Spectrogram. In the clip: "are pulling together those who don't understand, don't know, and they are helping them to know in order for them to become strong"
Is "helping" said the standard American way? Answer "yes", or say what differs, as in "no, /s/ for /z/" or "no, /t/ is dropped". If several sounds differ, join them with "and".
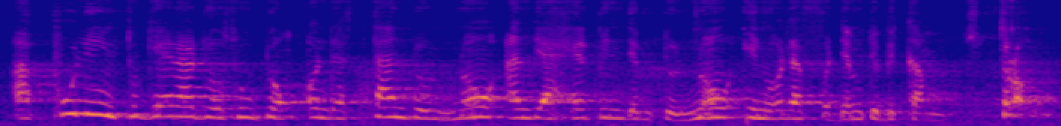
yes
